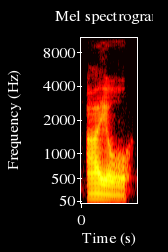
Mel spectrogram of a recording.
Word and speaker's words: aisle: a lot of people we call that the Isle a lot of silent letters there the aisle so a lot of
